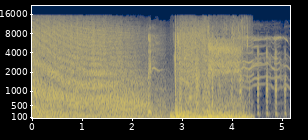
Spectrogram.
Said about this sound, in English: And when you mess with society's babies, we're coming for you with the bunker buster. Yep, here we go. Calling the airstrike.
